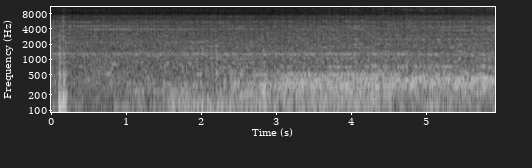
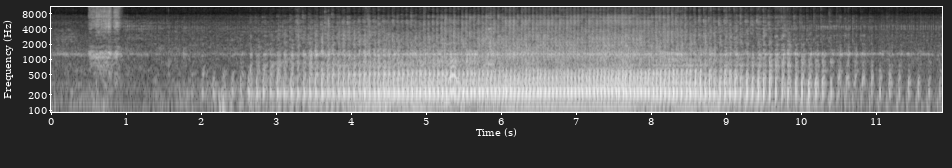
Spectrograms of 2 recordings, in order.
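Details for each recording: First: Panasonic twin-tub washing machine spin dryer after removing cloth caught on the tub shaft: it winds up to a steady, even hum with no clattering. Normal spin cycle. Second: Panasonic twin-tub washing machine whose spin-dry tub clatters roughly about four knocks a second from plug-in; tub is aligned and motor is fine; cloth caught on the shaft causes the noise.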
